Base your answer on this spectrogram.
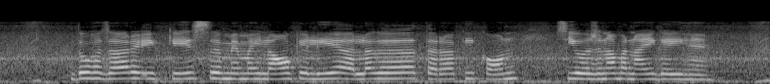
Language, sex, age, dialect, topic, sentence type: Hindi, female, 18-24, Awadhi Bundeli, banking, question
